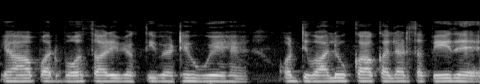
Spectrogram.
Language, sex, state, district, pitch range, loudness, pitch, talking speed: Hindi, male, Uttar Pradesh, Lalitpur, 140-150 Hz, -17 LUFS, 145 Hz, 175 wpm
